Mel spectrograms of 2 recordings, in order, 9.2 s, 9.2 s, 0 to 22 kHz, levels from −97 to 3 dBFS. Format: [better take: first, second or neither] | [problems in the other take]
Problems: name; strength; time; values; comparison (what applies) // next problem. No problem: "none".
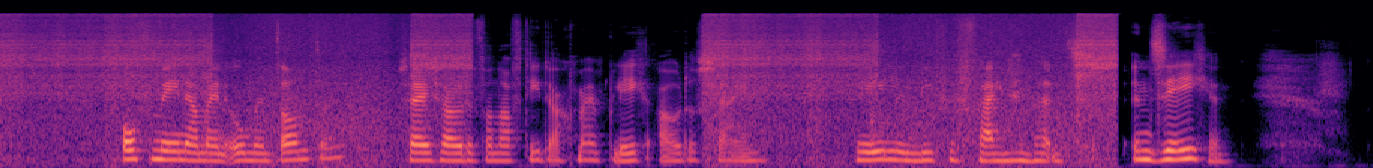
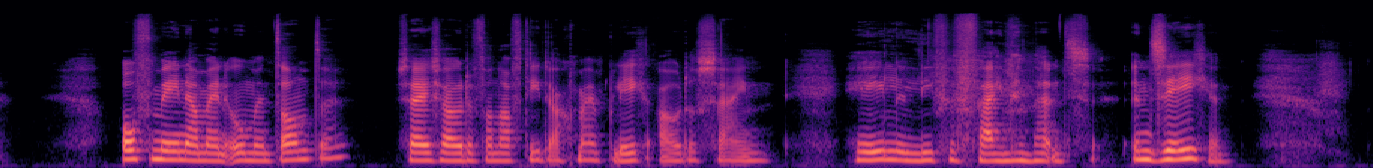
second | hiss; loud; until 3 s and from 4.5 to 7.5 s; 7 dB below the speech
